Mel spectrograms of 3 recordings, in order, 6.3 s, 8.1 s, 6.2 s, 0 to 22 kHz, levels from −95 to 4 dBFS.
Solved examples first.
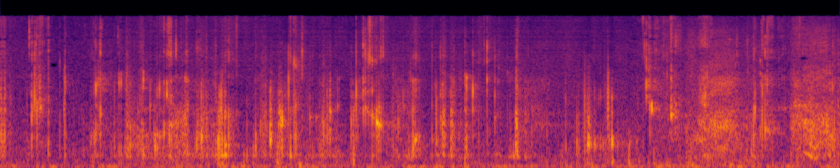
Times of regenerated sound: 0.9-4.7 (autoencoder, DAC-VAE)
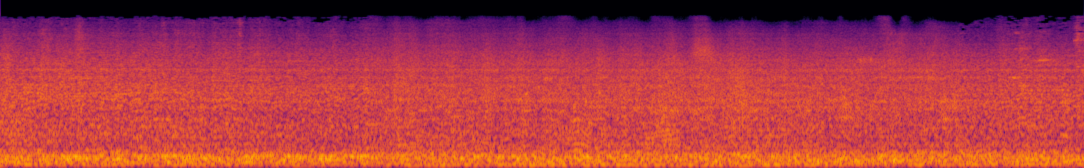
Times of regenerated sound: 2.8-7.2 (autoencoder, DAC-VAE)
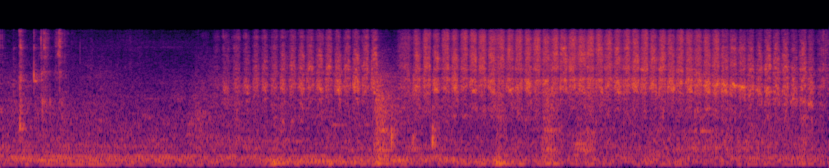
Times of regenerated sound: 3.0-5.6 (autoencoder, DAC-VAE)

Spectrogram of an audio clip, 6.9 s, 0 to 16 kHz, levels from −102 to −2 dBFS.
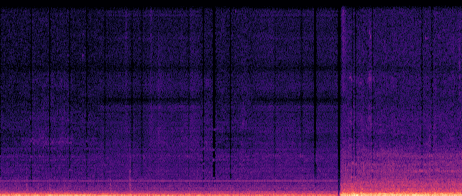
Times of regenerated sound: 1.5-3.0 (autoencoder, DAC-VAE); 3.8-5.2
